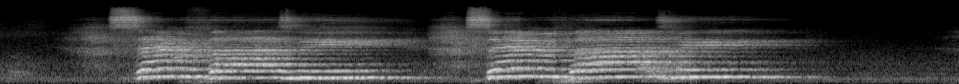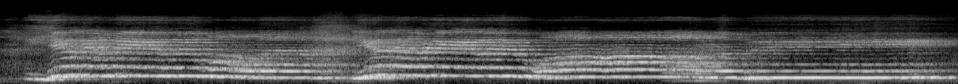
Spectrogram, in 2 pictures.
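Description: Two young women singing a duet into microphones, in four phrases with long held notes and short pauses between them.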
